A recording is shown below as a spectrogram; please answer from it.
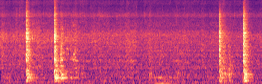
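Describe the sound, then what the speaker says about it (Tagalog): Chop suey vegetables are stirred in a frying pan, with four distinct scraping strokes in two pairs, separated by quiet gaps, over a faint sizzle. "Haluin din natin."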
